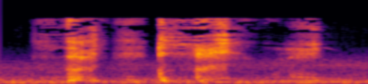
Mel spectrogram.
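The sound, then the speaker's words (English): A man coughs in a few rough, raspy bursts, fairly loud, with short uneven gaps between them and no talking. “He coughed.”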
